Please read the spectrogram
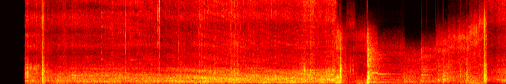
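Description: Skateboard wheels rolling on asphalt, starting suddenly after a short silence, with a few light clicks. About two-thirds through come two sharp knocks of the board close together, the loudest sounds, then quieter rolling.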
